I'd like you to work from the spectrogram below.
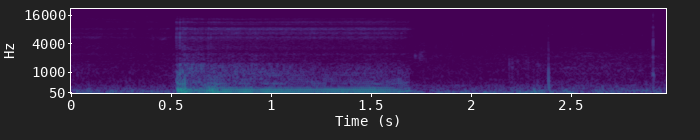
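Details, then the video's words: Dottie the dog asleep and snoring indoors: one long, low rumbling breath lasting about a second, with steady buzzy tones, followed by quiet room noise and faint clicks. "Dottie snoring"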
